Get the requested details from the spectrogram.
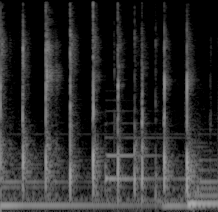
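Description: A short round of applause: about ten sharp, evenly spaced claps at a brisk steady rhythm, like one or two people clapping, over a low steady hum with no talking.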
